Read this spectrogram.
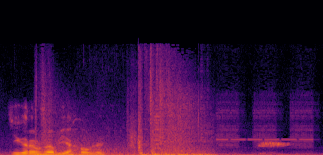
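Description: A shell explodes nearby with a heavy blast.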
